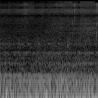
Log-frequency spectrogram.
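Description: A red Ferrari driven fast on the way home, a steady, loud low engine drone from inside the car holding an even level for the full second, with no voices.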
